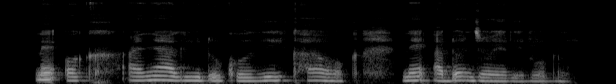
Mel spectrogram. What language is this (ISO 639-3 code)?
luo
